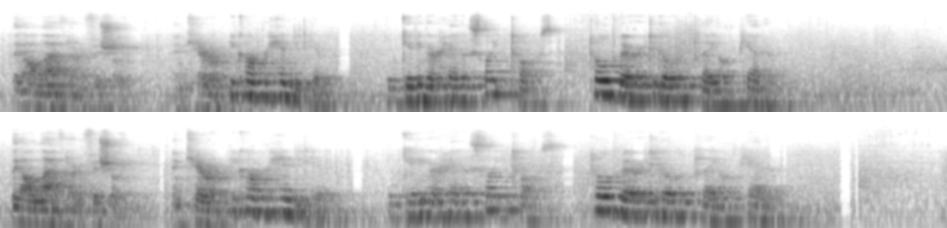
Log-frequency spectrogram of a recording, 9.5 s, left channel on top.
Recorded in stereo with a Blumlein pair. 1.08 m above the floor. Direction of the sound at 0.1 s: 55° right.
